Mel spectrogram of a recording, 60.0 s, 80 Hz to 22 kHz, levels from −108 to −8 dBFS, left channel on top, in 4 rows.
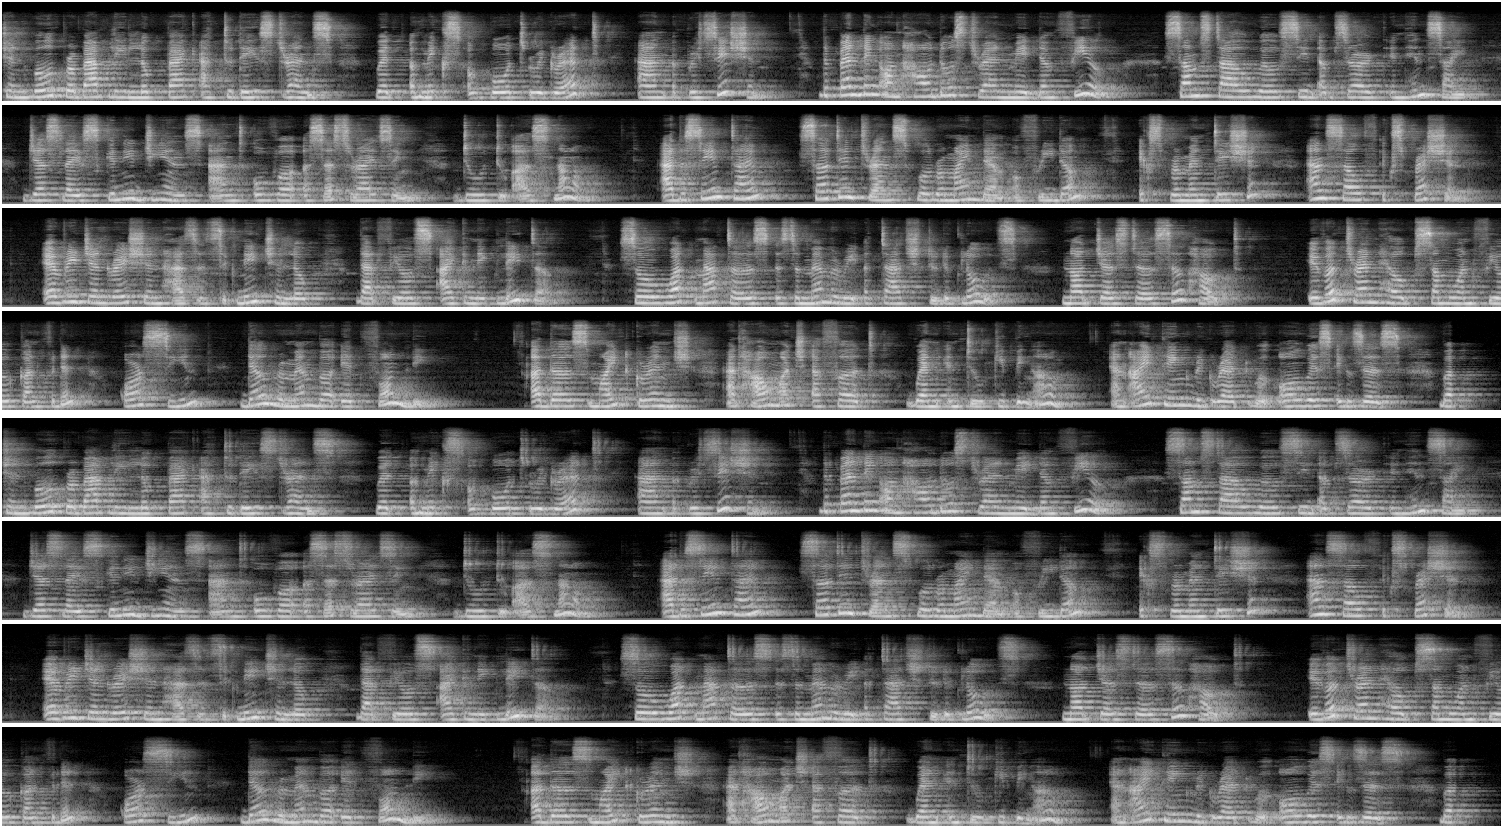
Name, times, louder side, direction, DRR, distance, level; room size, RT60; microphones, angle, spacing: voice 1, 0.0-3.3 3.7-5.8 6.3-7.7 8.2-11.1 11.6-14.7 15.2-19.1 19.5-20.9 21.6-22.6 23.0-25.8 26.4-27.6 28.0-29.7 30.4-33.1 33.5-35.6 36.2-40.1 40.6-42.2 43.0-45.7 46.2-47.0 47.4-49.3 50.3-53.6 54.0-55.6 56.0-59.5, left 2 dB, 50° left, 3 dB, 3.6 m, -28 dB
24.5 x 24.0 x 8.9 m, 0.76 s
head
